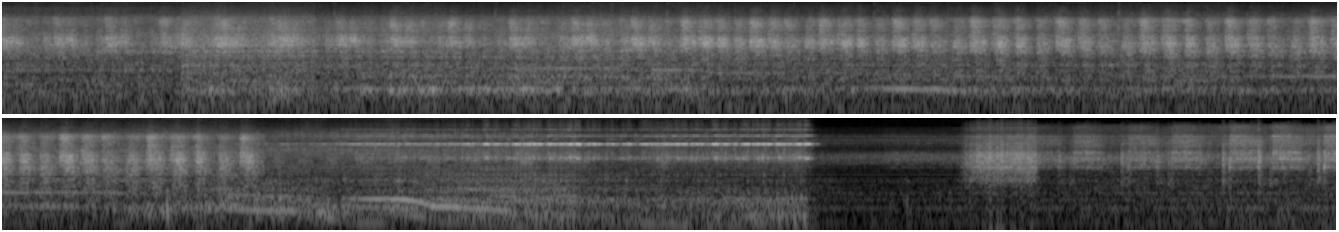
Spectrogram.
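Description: Steam locomotive sound: chuffing in a steady rhythm with hiss. About twelve seconds in it changes to a steady high tone over weaker chuffs, then cuts out for about a second, and the chuffing comes back.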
